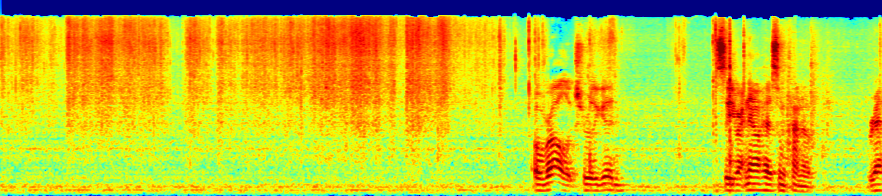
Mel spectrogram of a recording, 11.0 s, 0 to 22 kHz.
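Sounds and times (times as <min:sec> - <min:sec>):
plastic packaging crinkling: 0:00.0 - 0:06.9.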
